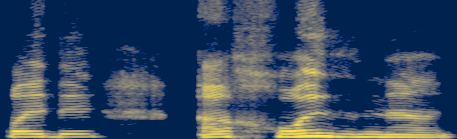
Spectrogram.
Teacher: اخذنا نا کو آپ نے اسٹریچ کرنا ہے کیونکہ نیکسٹ آیت میں حمزہ ہے. اسٹریچ کرنے کا ریزن کیا ہے حمزہ ہے مد کا سائن ہے آن دا ٹاپ. · قد دال پہ آپ نے قلقلہ کرنا ہے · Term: مد الجائز منفصل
